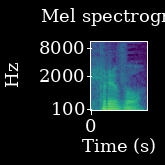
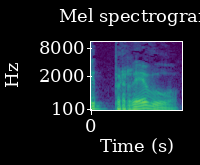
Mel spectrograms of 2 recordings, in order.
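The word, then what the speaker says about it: Prevost: Кардинал, будучи кардиналом, наш папа носив ім'я Роберта Франциска Прево, хоча пишеться Превости, але оскільки батько в нього був французом, тобто це французьке прізвище, по-французьки ці слова вимовляються саме так, так? Тобто Прево.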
